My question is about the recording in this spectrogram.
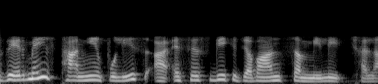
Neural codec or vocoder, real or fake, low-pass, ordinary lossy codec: codec, 16 kHz, about 1 kbps, DyCAST, with the encoder's durations; fake; 3.6 kHz; none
